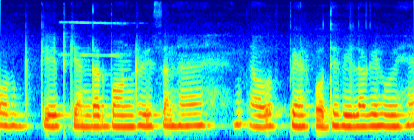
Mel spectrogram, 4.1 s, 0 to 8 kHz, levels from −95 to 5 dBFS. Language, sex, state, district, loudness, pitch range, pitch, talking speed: Hindi, female, Bihar, West Champaran, -16 LUFS, 200-210 Hz, 205 Hz, 190 wpm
